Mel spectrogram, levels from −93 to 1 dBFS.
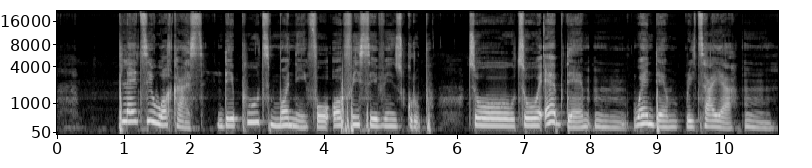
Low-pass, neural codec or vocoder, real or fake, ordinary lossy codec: none; vocoder, 48 kHz, 128 mel bands, Vocos; fake; none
